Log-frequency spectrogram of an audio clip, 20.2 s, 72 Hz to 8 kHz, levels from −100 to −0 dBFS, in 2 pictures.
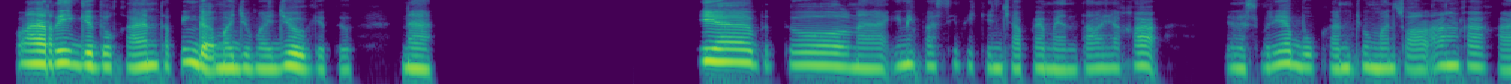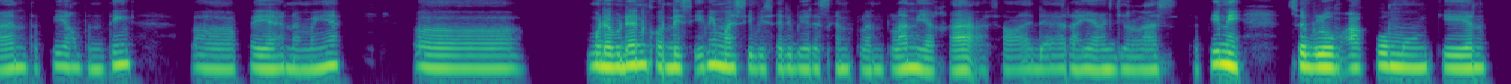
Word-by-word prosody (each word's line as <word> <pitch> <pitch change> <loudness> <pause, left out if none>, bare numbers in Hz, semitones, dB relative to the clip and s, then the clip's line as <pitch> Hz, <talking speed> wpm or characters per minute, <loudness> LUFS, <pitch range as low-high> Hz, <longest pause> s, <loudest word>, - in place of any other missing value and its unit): lari 230 0 +7 0.2
gitu, 200 -1 +4
kan, 190 +1 +1
tapi 200 +3 -14
nggak 195 - +5
maju-maju, 180 +2 +1 0.2
gitu. 170 0 -14 0.4
Nah 175 -2 +1 1.8
Iya, 255 -3 +7
betul. 210 -2 -3
Nah, 180 -1 -4
ini 210 +3 -2
pasti 205 +1 -14
bikin 195 -3 -11
capek 180 0 -9
mental, 175 +1 -7
ya, 180 - -8
Kak. 205 +2 -5 0.5
Eee, 180 -1 -7
sebenernya 210 +4 -3
bukan 185 -2 -6
cuma 180 -2 -2
soal 170 -2 -10
angka, 205 -1 -4
kan, 170 +2 -5
tapi 185 +3 -12
yang 185 -1 -7
penting, 210 +6 -2 0.4
eee, 175 -2 -7
apa, 185 - -15
ya, 175 0 0
namanya, 175 +5 -1 0.5
eee, 175 -2 -4 0.5
mudah-mudahan 200 +2 +6
kondisi 185 -3 -1
ini 210 +3 +4
masih 185 -1 0
bisa 175 0 -9
dibereskan 175 0 -7
pelan-pelan, 170 +2 -2
ya, 160 -3 0
Kak, 165 0 -5
asal 165 +1 -18 0.2
ada 170 0 -10
arah 175 -1 -8
yang 170 -1 -3
jelas. 165 0 -8
Tapi, 220 +7 +5
nih, 205 -3 +11 0.3
sebelum 190 -3 +5
aku 185 +2 0
mungkin, 185 -1 +1
185 Hz, 155 wpm, -24 LUFS, 175-200 Hz, 1.8 s, nih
